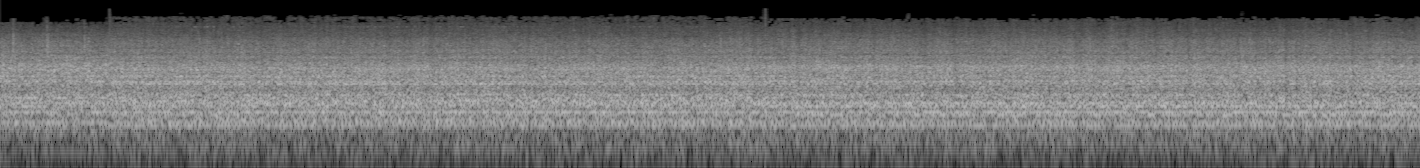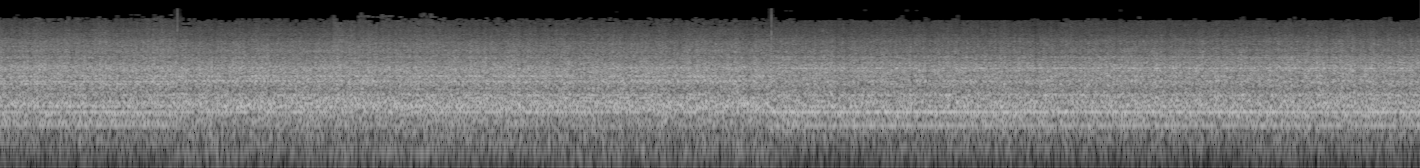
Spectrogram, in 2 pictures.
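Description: Hobema four-colour printing and kitchen-towel folding machine running: a steady, loud mechanical din with a constant hum.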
